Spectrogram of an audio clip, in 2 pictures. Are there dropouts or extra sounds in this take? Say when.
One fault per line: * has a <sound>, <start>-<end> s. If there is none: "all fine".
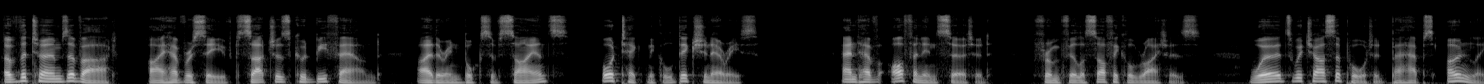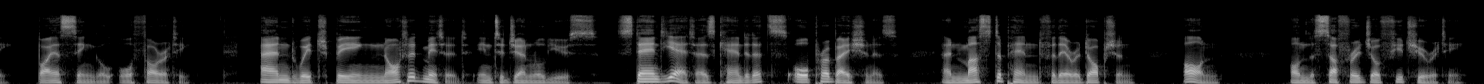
all fine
